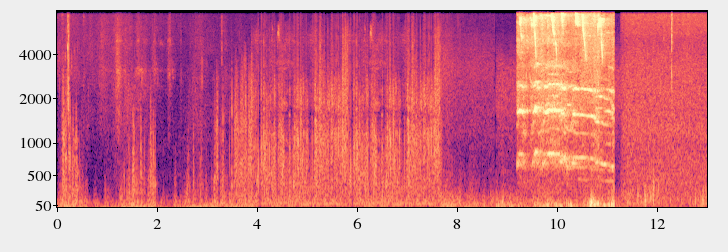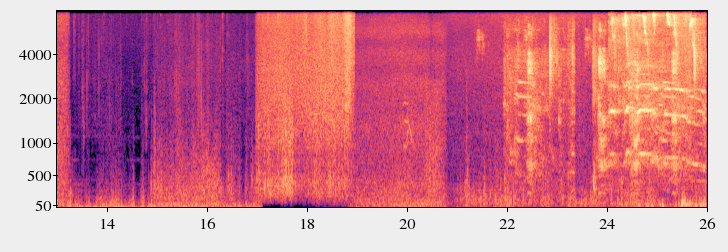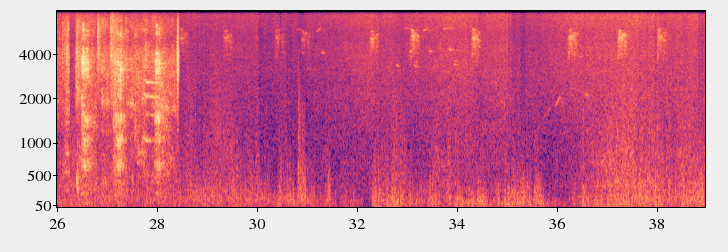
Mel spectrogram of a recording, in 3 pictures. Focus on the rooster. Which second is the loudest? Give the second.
10 s.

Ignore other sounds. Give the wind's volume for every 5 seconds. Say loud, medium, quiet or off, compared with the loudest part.
loud, loud, loud, loud, medium, medium, medium, loud.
